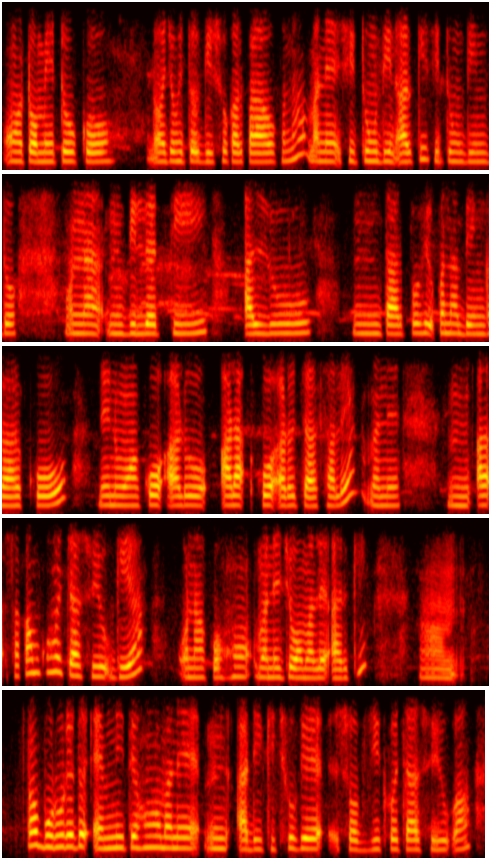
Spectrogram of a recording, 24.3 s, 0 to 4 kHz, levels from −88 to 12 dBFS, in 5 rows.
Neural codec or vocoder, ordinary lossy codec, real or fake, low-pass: none; Opus, 16 kbps; real; 3.6 kHz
